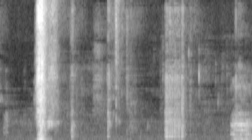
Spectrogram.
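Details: One of two dogs gives short, rough growls and grumbles while play-wrestling with the other, pure play with no hard biting.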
